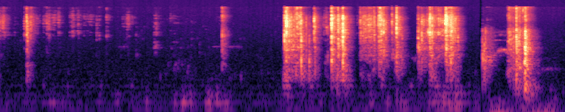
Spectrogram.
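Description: Quiet handling of unboxing packaging: a few light clicks, then about two and a half seconds of crinkling and rustling in several bursts, fading out near the end.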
